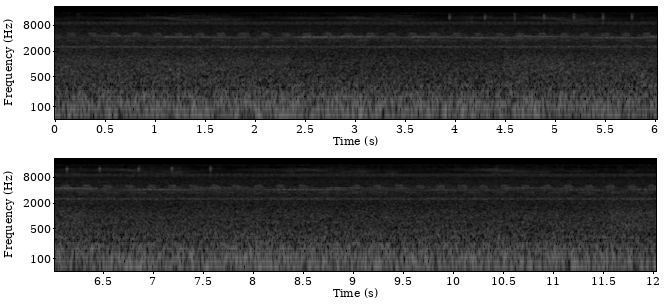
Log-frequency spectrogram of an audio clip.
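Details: Autumn crickets in a forest, singing with many other insects. A steady pulsed high chirping runs throughout, with faint sharp ticks above it, all set against a constant broad rush of mountain stream water.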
